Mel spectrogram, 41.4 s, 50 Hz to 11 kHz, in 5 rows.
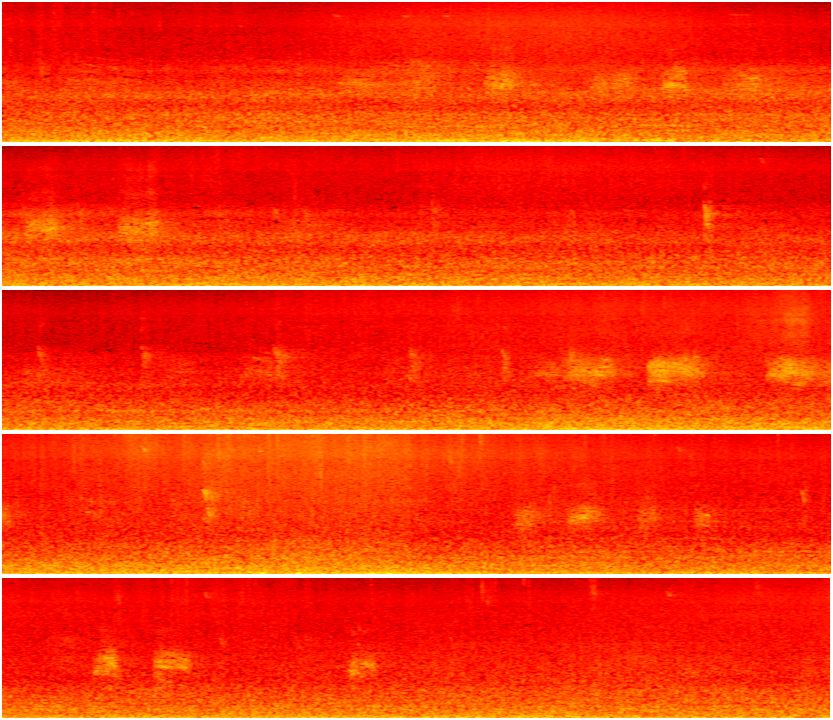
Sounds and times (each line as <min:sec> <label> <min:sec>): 0:00.0 wind 0:41.4
0:03.4 crows 0:07.7
0:08.5 crows 0:10.0
0:21.9 crows 0:25.1
0:30.0 crows 0:32.2
0:34.0 crows 0:35.2
0:36.6 crows 0:37.0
